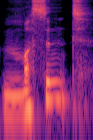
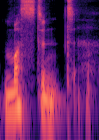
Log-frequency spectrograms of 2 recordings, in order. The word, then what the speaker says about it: mustn't: Notice though, when we say mustn't, there is a silent letter in there, isn't there? That's right. You say mustn't, not mustn't.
